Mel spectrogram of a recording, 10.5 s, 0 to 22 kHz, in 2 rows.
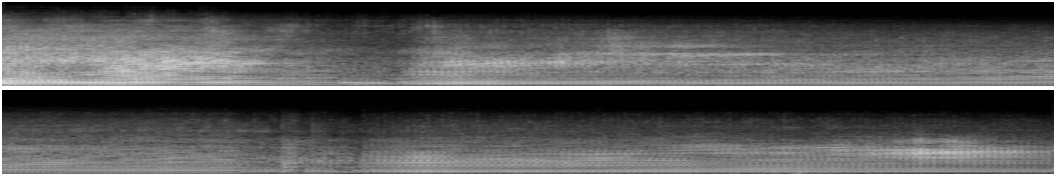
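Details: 2003 Harley-Davidson Road King 100th Anniversary with new headers, fishtail exhaust, Andrews 26A cam and ThunderMax on pass-bys: deep V-twin rumble rising and falling with throttle, smooth even pulses, no misses; running healthy.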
